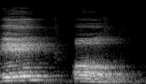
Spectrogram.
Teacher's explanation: जिन स्वरों का उच्चारण करते समय जीभ आधी से ऊपर उठती है अर्थात पूरी ऊपर ना उठकर आधी ऊपर उठती है, उन्हें क्या कहते हैं अर्ध संवृत स्वर।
